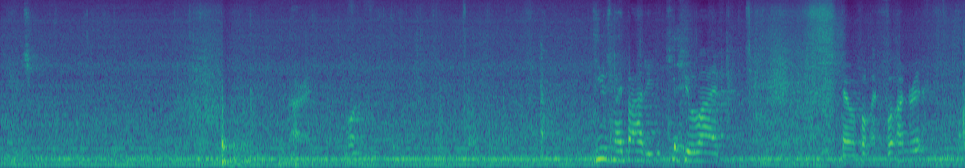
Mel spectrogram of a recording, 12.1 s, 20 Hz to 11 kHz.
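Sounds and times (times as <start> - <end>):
fan hum: 0.0 - 12.0.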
